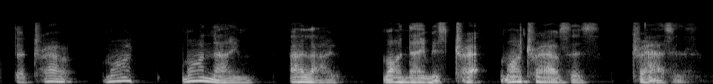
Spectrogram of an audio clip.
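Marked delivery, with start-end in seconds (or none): 2.8-6.8 put-on London accent, pitched lower. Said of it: "this is Michael Caine".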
